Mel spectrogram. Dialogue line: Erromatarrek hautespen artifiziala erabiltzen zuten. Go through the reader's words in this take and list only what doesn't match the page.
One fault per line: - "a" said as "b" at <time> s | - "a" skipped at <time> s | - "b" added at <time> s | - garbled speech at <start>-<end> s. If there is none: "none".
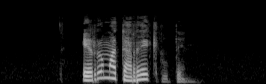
- "hautespen artifiziala erabiltzen" skipped at 1.6 s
